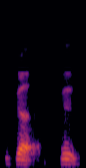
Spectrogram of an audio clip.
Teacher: Vocal folds are actually vibrating, but it is ga, no aspiration. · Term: voiced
